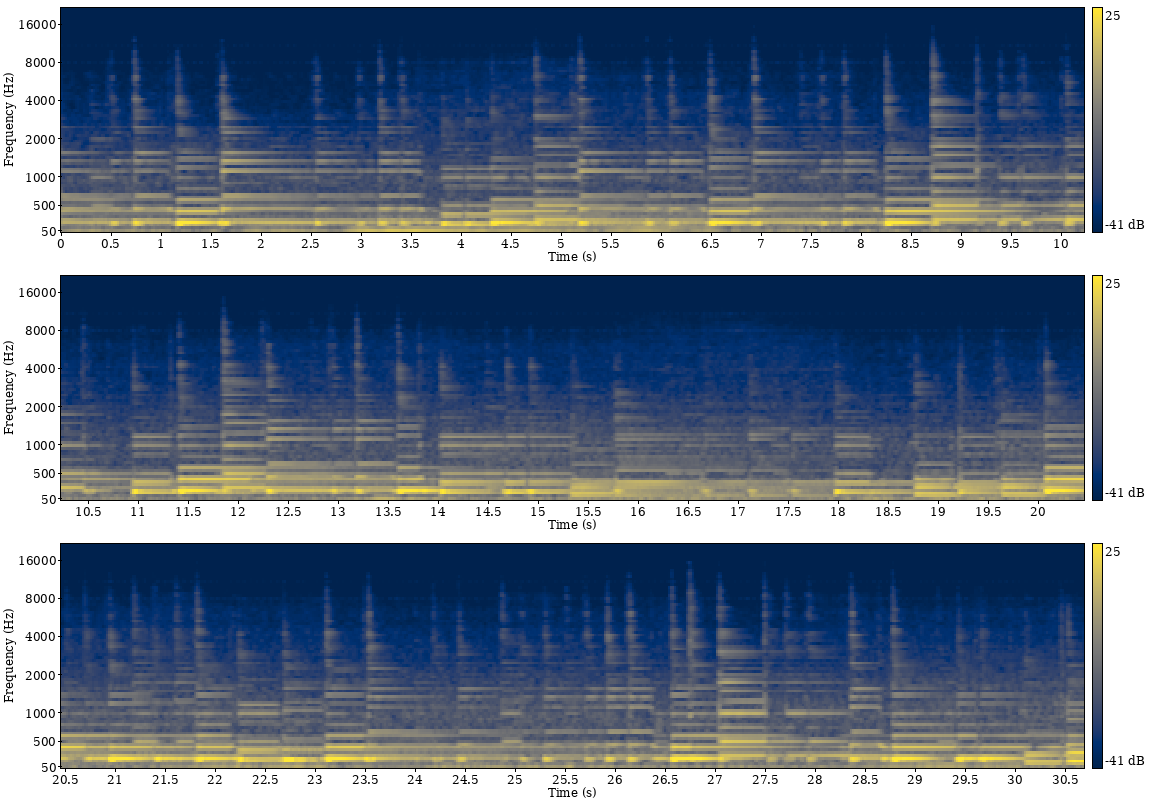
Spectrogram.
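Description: Nylon-string classical guitar playing a hymn melody slowly, note by note, with bass notes underneath.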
